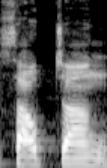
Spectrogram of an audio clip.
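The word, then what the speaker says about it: 사업장: ঝিকচাং, ঝাগপচাং, সাওপচাং মানে কর্মস্থল। হ্যাঁ ভাই, আপনারা ঠিকই শুনতেছেন, আমি লাস্টে চাং উচ্চারিত করতেছি। আসলে সবগুলার লাস্টেই চাং উচ্চারিত হবে। কেউ যদি উচ্চারণ করে জাং, সেটা সম্পূর্ণরূপে ভুল।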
